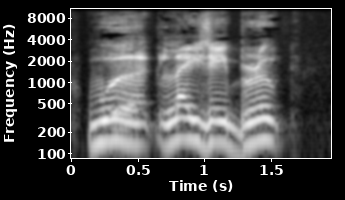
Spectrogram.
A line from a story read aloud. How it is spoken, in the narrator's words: shouted one of the Calormans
